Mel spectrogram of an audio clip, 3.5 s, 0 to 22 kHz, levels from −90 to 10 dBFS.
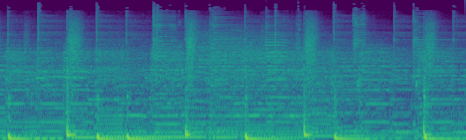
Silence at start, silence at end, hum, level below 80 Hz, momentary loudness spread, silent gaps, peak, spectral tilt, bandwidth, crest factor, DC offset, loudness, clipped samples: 0 s; 0 s; none; -24 dBFS; 4 LU; none; -2 dBFS; -4.5 dB/octave; 18 kHz; 18 dB; under 0.1%; -20 LUFS; under 0.1%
